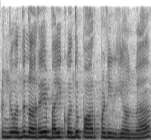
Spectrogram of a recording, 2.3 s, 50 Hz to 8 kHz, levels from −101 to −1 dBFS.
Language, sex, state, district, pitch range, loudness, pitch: Tamil, female, Tamil Nadu, Kanyakumari, 235-255 Hz, -13 LUFS, 245 Hz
